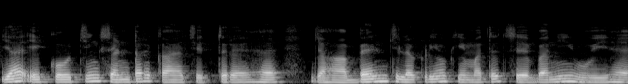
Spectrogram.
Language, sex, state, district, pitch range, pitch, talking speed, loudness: Hindi, male, Jharkhand, Ranchi, 105-125 Hz, 110 Hz, 155 wpm, -18 LUFS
